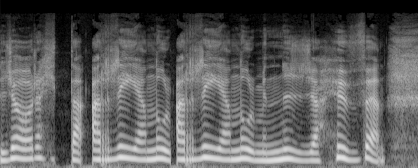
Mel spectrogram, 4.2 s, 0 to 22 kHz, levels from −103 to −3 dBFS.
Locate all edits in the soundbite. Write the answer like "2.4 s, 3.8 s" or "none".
1.7 s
